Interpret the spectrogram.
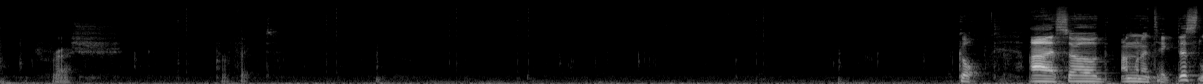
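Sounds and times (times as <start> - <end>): mouse and keyboard clicking: 4.4 - 8.9.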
